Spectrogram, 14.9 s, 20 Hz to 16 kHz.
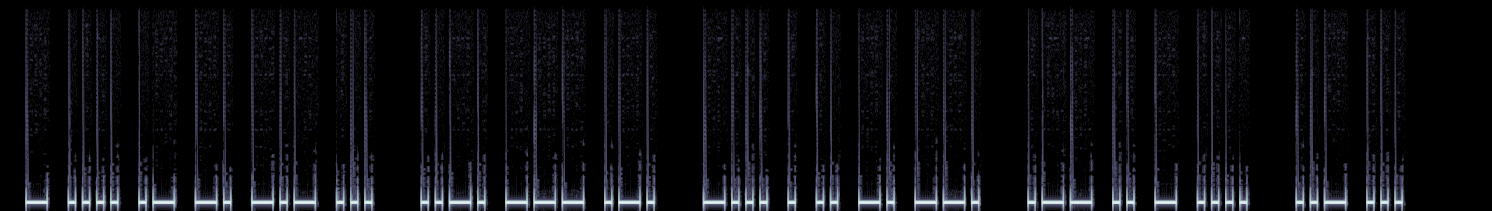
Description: Morse code, heard as a keyed tone, about 17 wpm, 700 Hz. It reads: THANKS FOR BEING WITH US
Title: Sets of 5 Words 17wpm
